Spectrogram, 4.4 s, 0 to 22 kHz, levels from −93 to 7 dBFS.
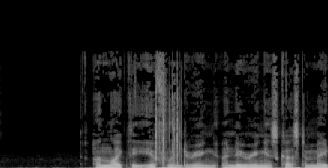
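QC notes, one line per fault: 2.08 to 2.42 s, cable scratch noise: a dense, uneven burst of scratchy rustling sits over the speech, about 10 dB below it, ending just before "a new". Likely a worn cable or connector being moved, its contact resistance fluctuating rapidly.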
